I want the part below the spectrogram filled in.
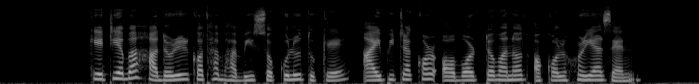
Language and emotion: Assamese, neutral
